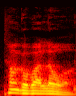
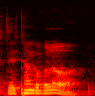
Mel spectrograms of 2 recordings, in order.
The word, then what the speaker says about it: Tagovailoa: Tagovailoa. – Yeah, that don't even sound right. – That's Tagovailoa.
